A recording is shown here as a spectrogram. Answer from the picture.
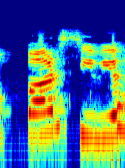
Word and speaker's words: persevere: सो सबसे पहला जो वर्ड है आज की हमारी क्लास का दैट इज परसिवियर। ओके, इसको परसिवियर नहीं बोलेंगे, the right pronunciation is परसिवियर।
